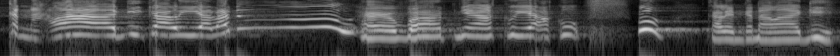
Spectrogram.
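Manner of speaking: high cackling laugh then smug, slow teasing; shepherd boy laughing at fooled villagers; gloating laugh. Acted.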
